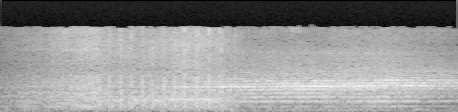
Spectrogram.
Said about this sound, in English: Ukrainians nicknamed these drones mopeds, although this is not actually a moped but an air-cooled four-cylinder engine. Let's look at how it sounds like.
